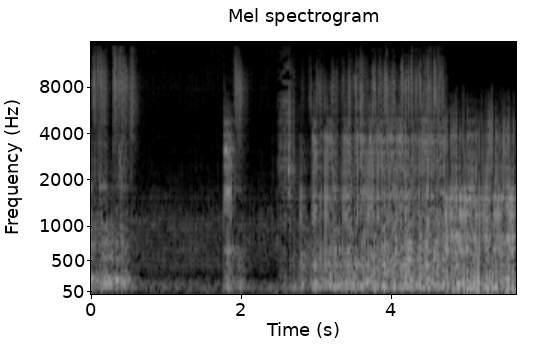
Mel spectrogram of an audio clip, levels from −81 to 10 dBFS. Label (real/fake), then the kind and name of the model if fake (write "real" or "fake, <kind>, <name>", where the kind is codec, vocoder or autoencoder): fake, vocoder, BigVGAN v2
